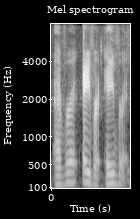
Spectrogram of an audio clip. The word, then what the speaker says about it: Averett: Averett, yep.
